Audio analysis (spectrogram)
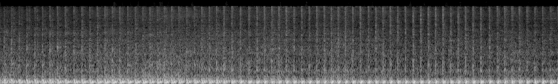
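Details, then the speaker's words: Four-wheeler with a new battery, carburetor not yet cleaned, cold start idling on choke while warming up: even, steady thumping with no knocks or misses. Normal cold idle. "So it's running with the choke on right now. I'm gonna let it warm up with the choke on for a bit and then take it for a quick rip."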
